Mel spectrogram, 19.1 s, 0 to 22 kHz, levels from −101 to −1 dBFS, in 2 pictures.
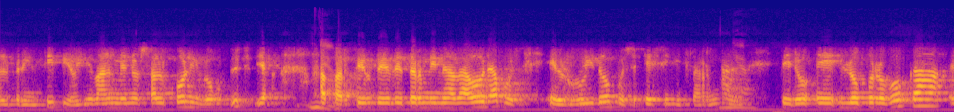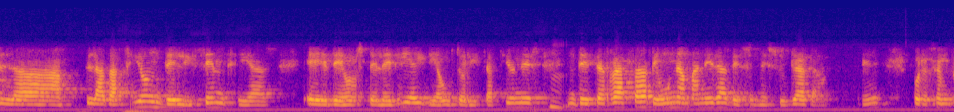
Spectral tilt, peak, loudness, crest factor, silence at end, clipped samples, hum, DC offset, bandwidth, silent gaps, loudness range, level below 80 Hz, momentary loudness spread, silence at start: -6.5 dB/octave; -4 dBFS; -23 LUFS; 20 dB; 0 s; under 0.1%; none; under 0.1%; 5 kHz; none; 7 LU; -62 dBFS; 14 LU; 0 s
